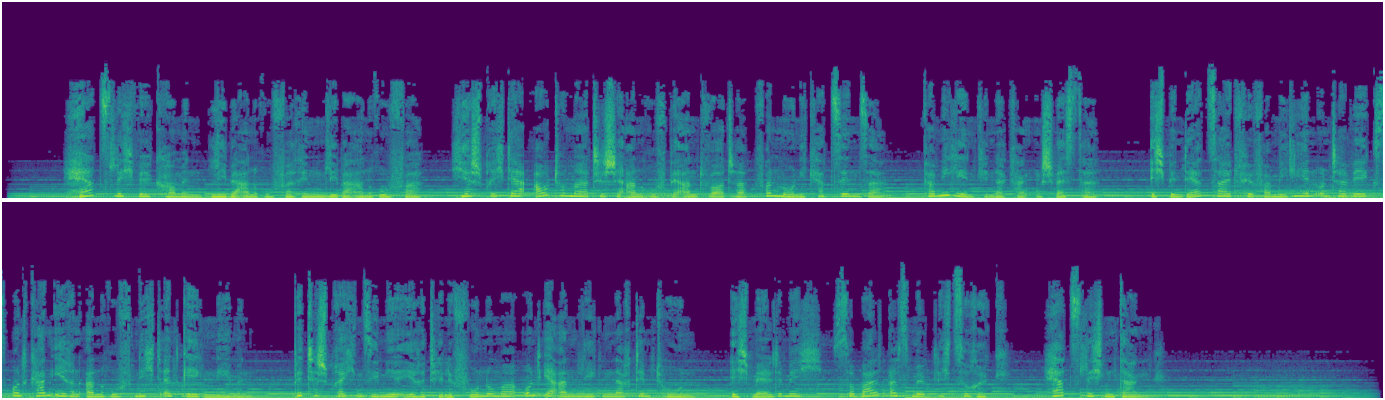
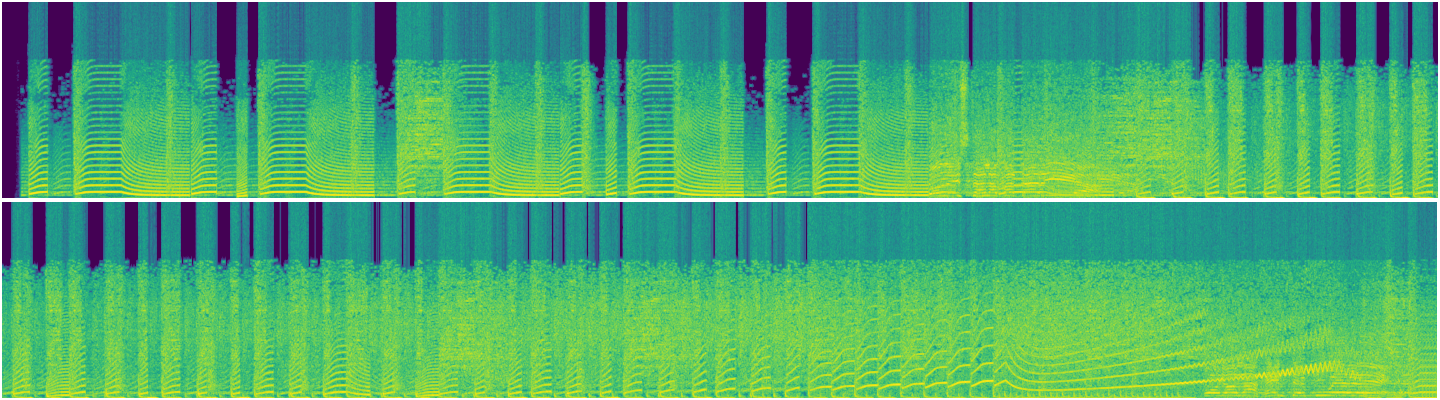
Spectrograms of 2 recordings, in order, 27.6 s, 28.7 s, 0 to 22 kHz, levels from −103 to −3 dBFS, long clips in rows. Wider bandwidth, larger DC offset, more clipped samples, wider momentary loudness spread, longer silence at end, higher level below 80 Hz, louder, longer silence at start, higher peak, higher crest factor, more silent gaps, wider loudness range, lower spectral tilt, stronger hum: second, 14 kHz vs over 20 kHz; neither; second, under 0.1% vs 7%; first, 8 LU vs 4 LU; about the same, 0.1 s vs 0 s; second, -46 dBFS vs -18 dBFS; second, -23 LUFS vs -3 LUFS; second, 0.05 s vs 0.2 s; second, -6 dBFS vs 0 dBFS; first, 16 dB vs 4 dB; neither; about the same, 2 LU vs 3 LU; first, -5.5 dB/octave vs -1.5 dB/octave; neither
